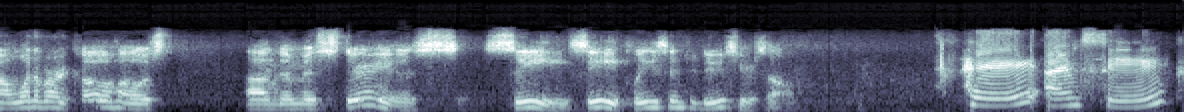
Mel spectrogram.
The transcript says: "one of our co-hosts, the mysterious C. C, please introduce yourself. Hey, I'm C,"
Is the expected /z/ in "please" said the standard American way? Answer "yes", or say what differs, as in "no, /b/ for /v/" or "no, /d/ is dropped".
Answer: yes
